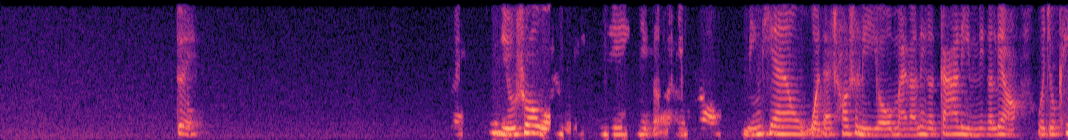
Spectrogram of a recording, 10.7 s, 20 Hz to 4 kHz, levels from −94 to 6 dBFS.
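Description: Speech suppressed in double talk at 4.47–5.06 s, 5.44–7.23 s and 7.39–7.51 s: the talker's level plunges, by roughly 35 dB at worst, in chunks, likely because an echo canceller mistook overlapping far-end talk for echo and attenuated both.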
